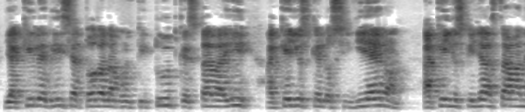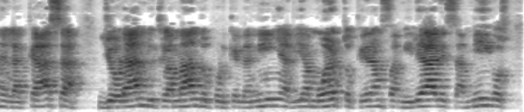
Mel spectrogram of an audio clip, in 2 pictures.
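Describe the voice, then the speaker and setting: A man preaching a sermon, repeating phrases and slowing down on the key words for emphasis. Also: high voice, pushed and bright, echoey room.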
